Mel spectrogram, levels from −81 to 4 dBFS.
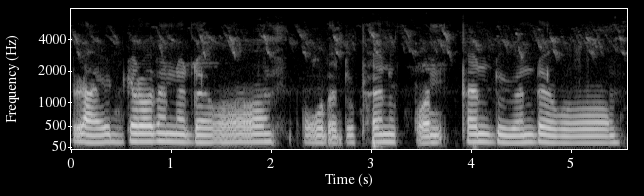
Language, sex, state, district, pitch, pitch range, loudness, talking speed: Chakma, female, Tripura, Unakoti, 155 Hz, 145-160 Hz, -17 LUFS, 95 wpm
